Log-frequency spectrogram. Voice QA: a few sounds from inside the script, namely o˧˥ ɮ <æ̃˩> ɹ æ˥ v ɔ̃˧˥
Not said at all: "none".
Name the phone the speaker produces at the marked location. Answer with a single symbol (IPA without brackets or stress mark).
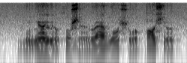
æ̃˩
